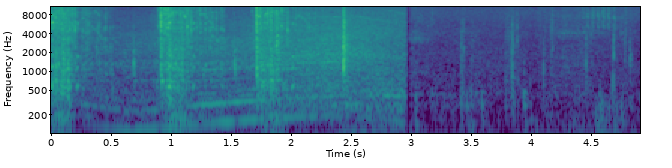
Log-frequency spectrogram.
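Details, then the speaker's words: Troy-Bilt pressure washer, Briggs & Stratton engine stored over winter with fuel, carburetor suspected varnished and plugged, water hooked up: pull-cord pulls about once a second with brief whirring spin, never catches; no start, carburetor later replaced. "so um all right so after trying to get it started decided that it'd probably be a good idea to replace the carburetor"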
